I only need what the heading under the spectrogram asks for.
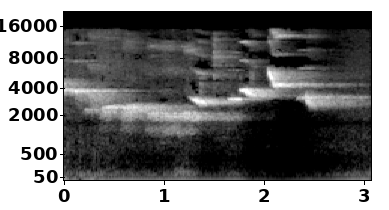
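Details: Oriental magpie-robin, a nest-raised bird from Dak Lak, Vietnam, with five moults and a pure wild-type voice used to excite birds coming into condition or to lure wild birds: clear whistled phrases sliding downward, then high, sustained, slightly rising whistles.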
